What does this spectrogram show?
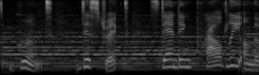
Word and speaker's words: Grund: In the heart of the Grund, pronounced Grund, district, standing proudly on the banks of the Alzette River is the Neumünster Abbey.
